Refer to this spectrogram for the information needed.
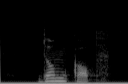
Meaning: a stupid (not clever) person, a dunce, a duffer
- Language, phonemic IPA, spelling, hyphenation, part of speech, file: Dutch, /ˈdɔm.kɔp/, domkop, dom‧kop, noun, Nl-domkop.ogg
